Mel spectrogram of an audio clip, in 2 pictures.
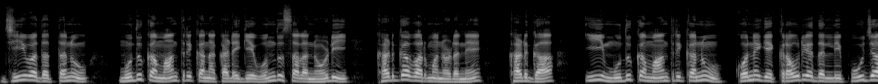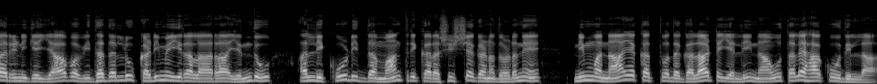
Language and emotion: Kannada, neutral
